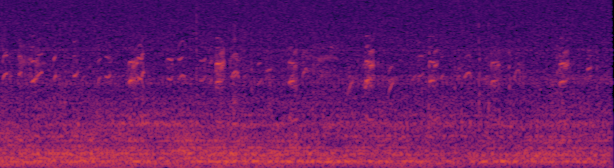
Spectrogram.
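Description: Birds calling: a scatter of short high chirps, several a second, over a steady low background rumble.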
